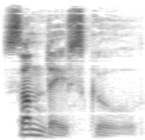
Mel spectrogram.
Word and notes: sunday school: British English

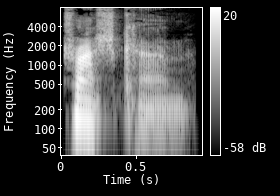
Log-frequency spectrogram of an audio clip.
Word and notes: trash can: British English

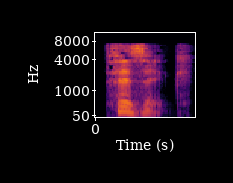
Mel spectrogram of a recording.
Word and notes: physic: British English

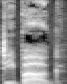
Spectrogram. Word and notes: debug: American English

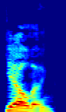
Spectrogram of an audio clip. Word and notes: yelling: British English

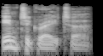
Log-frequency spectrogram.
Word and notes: integrator: British English

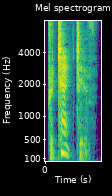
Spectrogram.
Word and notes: protective: British English

